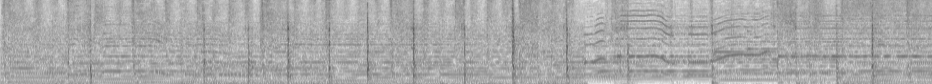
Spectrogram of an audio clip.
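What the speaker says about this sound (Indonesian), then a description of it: "Kupas bawang bombay besar ini. Dan potong dadu kecilnya." A knife rapidly dices a large onion on a board, sharp regular strikes over steady background music, with a brief pause partway through.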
